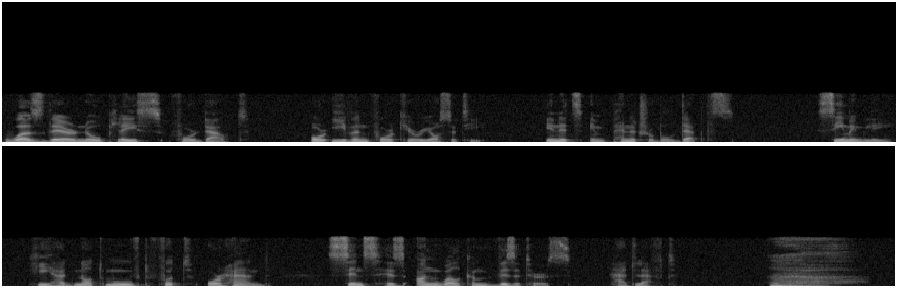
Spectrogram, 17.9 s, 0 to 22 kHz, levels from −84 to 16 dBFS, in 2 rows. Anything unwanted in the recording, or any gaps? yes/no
yes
